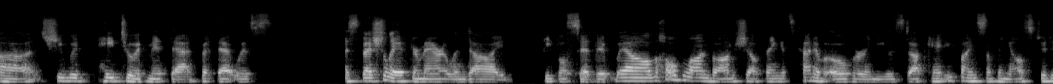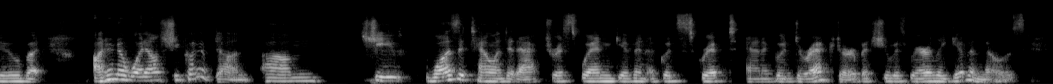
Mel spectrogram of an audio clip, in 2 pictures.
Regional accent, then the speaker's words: Bryn Mawr, Pennsylvania, United States; She's from my hometown, Bryn Mawr, Pennsylvania.

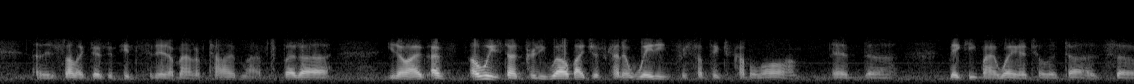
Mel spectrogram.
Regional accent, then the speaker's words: New York City, New York, United States; I mean, I am a New Yorker. I mean, I grew up here. I'm living here now. I mean, I lived away for 10 years.

